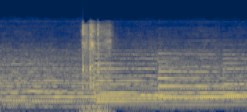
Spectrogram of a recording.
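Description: Slow music with long held notes and a change of chord about one and a half seconds in. Just under a second in, a short camera shutter click sounds over the music.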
